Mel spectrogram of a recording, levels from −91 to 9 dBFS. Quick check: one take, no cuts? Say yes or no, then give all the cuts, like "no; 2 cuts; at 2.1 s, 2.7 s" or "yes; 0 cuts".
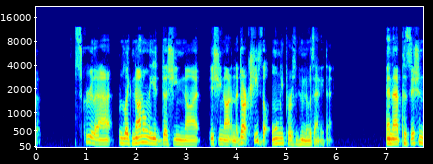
yes; 0 cuts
